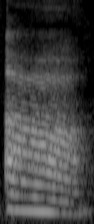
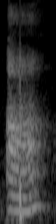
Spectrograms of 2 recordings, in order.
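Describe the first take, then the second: First: The vowel is held longer. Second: The vowel is held briefly. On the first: "This this just makes the sound longer" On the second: "instead of ah"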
